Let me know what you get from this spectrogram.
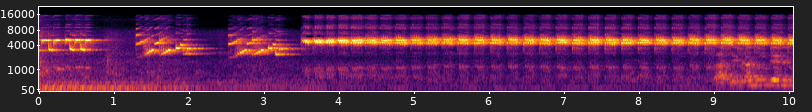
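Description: Short, high chirping song phrases from a bird in a net-covered cage, then, from about three and a half seconds in, a steady, high, rapidly pulsing trill of about five pulses a second.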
